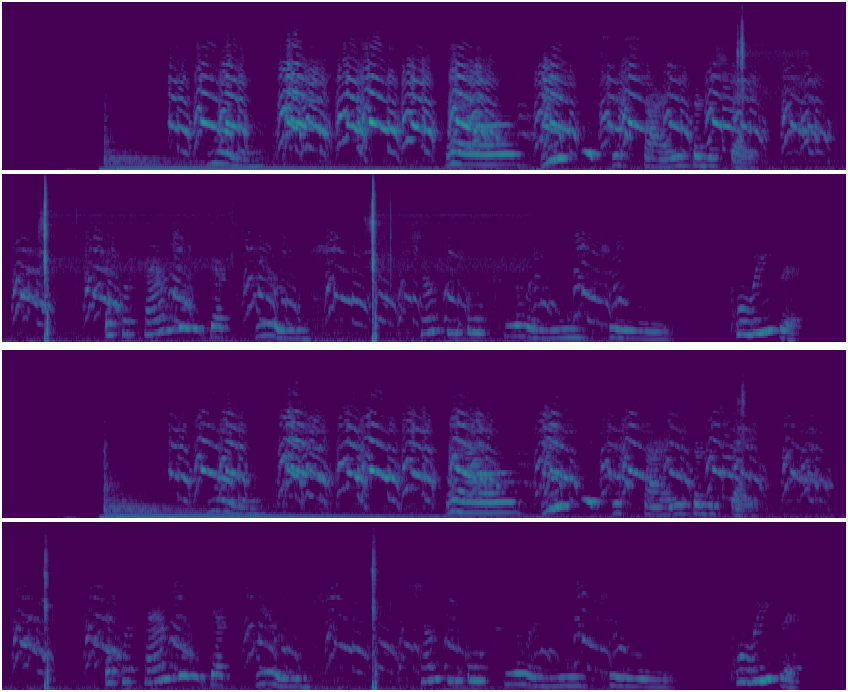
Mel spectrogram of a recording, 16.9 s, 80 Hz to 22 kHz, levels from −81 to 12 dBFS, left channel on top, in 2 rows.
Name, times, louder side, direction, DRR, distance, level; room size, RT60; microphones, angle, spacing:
sound 1, 1.0-6.3, right 4 dB, 85° right, 1.0 m, -58 dB
sound 2, 1.7-14.7, left 5 dB, 30° left, 1.0 m, -47 dB
voice 1, 2.0-2.7 4.4-7.8 9.5-11.7 12.5-15.2 15.7-16.4, left 1 dB, 70° left, 3.4 m, -51 dB
Fire, 7.1-14.0, left 12 dB, 50° left, 0.4 m, -52 dB
13.0 x 4.6 x 2.4 m
head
